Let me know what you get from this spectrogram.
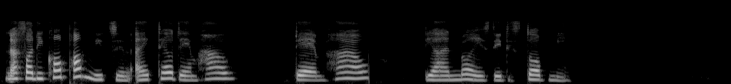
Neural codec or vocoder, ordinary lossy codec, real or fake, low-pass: codec, 16 kHz, 1 kbps, X-Codec, HuBERT features, trained on LibriSpeech; none; fake; none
